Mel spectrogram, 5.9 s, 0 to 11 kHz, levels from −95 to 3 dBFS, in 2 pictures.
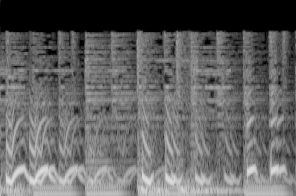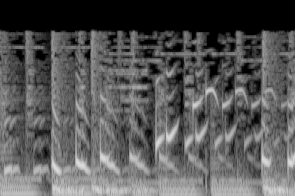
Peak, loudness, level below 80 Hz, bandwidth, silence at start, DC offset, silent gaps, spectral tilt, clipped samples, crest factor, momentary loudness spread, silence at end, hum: -4 dBFS; -19 LUFS; -28 dBFS; 6.6 kHz; 0 s; under 0.1%; none; -6.5 dB/octave; under 0.1%; 14 dB; 8 LU; 0 s; none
